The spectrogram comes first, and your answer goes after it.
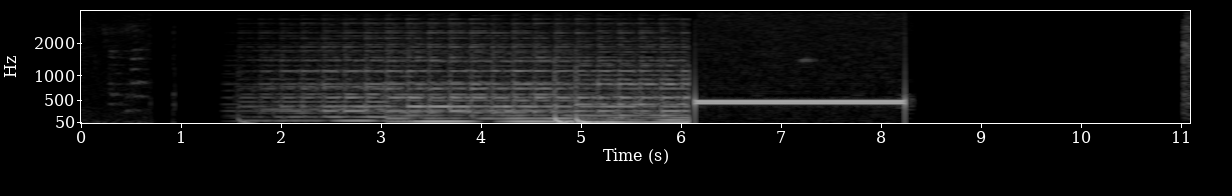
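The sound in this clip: Telephone line sounds while a call to a medical centre is transferred: a stretch of tinny, narrow-band hold music, then a loud, steady single-pitched tone for about two seconds, followed by silence.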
